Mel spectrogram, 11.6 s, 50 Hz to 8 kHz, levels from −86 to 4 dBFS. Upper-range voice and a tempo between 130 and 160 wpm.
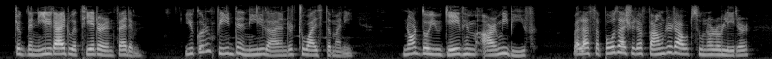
No: high, 215 Hz; average, 185 wpm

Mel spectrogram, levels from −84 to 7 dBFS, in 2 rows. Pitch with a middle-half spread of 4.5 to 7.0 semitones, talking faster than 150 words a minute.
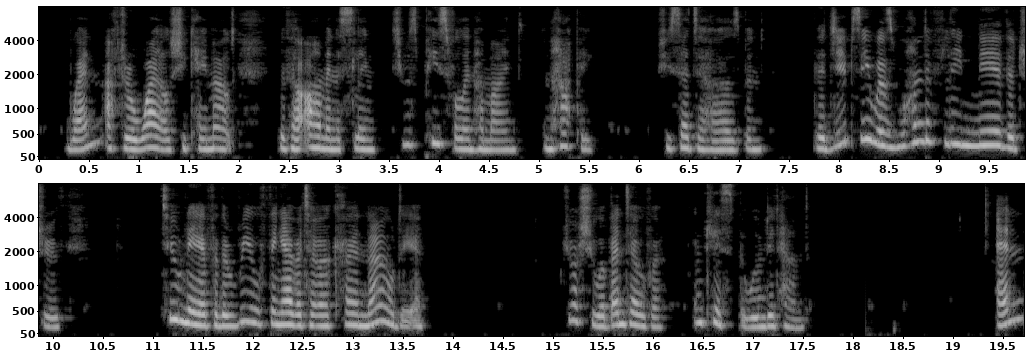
Yes: average, 4.9 semitones; average, 160 wpm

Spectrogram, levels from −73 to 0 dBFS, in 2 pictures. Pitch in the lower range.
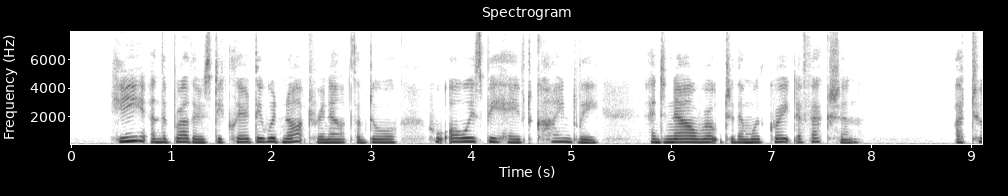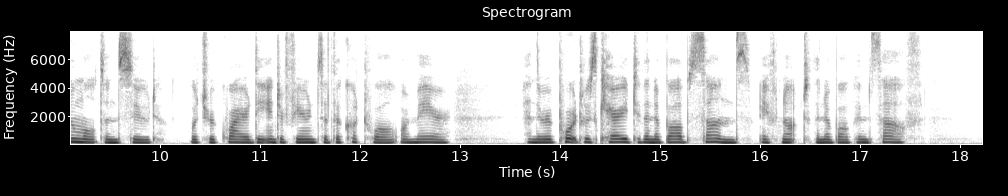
No: high, 205 Hz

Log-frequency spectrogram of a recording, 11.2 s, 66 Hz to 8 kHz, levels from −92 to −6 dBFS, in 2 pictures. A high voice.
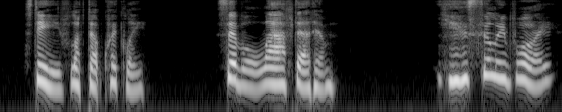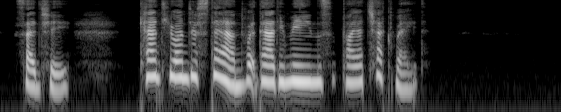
Yes: high, 235 Hz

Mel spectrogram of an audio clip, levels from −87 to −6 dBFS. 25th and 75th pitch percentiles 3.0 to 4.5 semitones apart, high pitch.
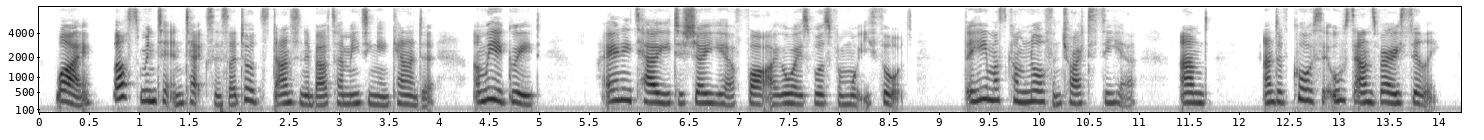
Yes: average, 3.4 semitones; high, 235 Hz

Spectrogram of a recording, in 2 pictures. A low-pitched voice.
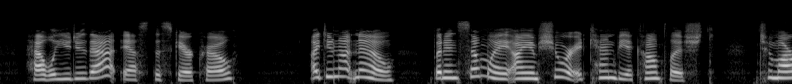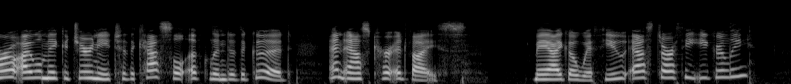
No: very high, 275 Hz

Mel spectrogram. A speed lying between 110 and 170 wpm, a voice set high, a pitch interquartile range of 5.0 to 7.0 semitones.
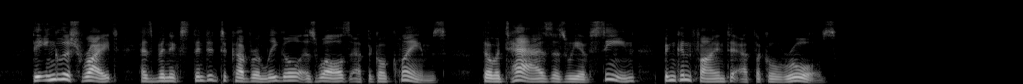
No: average, 150 wpm; medium, 150 Hz; average, 5.3 semitones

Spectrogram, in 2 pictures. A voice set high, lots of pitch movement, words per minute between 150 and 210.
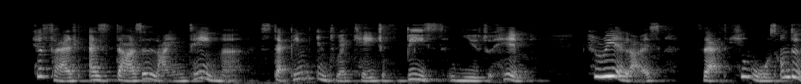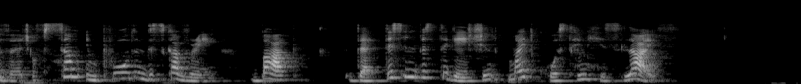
No: high, 195 Hz; wide, 8.7 semitones; average, 140 wpm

